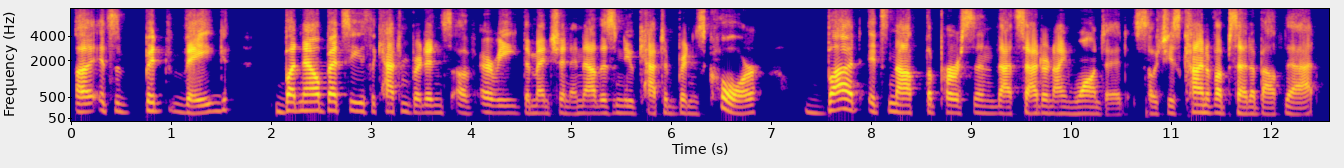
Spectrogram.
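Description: A man's voice: a little high, steady tone, normal speed, sharp tone, dry recording. A man hosting a podcast, giving a casual, informal recap in loose everyday language. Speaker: podcast host. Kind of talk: casual comic-book recap.

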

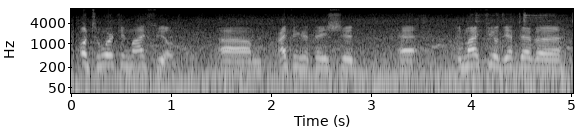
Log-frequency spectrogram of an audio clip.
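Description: A man, answering a street interview on a lapel mic, relaxed and thoughtful with many fillers. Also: high voice, brisk. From Boston, USA. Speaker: interviewee, marketing worker. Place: city street outdoors. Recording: outdoor street with loud traffic noise.

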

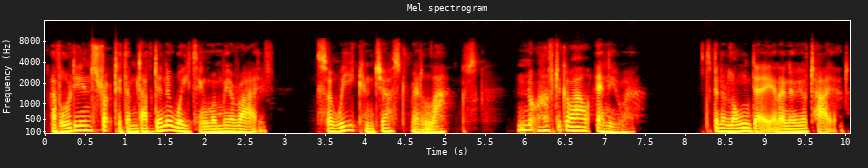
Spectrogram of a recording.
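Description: Husky British werewolf boyfriend, acted by a man. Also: lowish voice, lively intonation, moderate pace, highs cut off. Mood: reassuring, caring. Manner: soothing, affectionate, genteel. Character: tender, protective aristocratic male werewolf fiancé. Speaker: ASMR roleplay performer. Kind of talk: ASMR boyfriend roleplay.

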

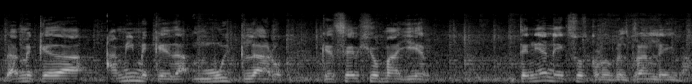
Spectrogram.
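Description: A man on a television talk show tells his side assertively, in a steady mid-pitched voice. He builds his point with quick asides. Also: over music. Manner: assertive, storytelling. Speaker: TV host.

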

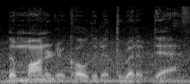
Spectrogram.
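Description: A man playing a terse, disciplined soldier commander in a video game, speaking in clipped orders over a loud score. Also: very deep voice, fast, loud music behind the voice. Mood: stern.

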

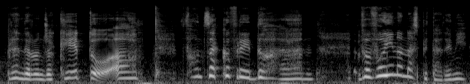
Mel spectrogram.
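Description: A woman's voice: high-pitched, lively intonation, normal speed, darkish tone, slight background noise. A young woman playing a kind, chatty, easily flustered heroine in an anime fan audio drama.

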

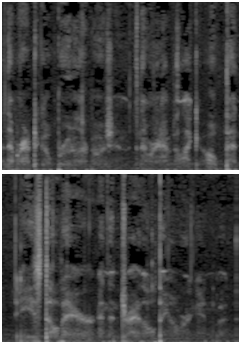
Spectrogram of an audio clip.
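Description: Young man whispering softly. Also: racing. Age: young adult. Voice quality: soft breathy whisper. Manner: casual, gently chatty. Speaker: gaming ASMR video host. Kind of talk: whispered ASMR game commentary. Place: indoor room at home.

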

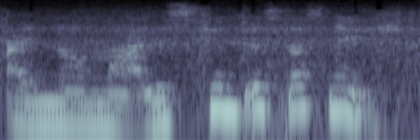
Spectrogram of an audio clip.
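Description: A man's voice: a little high, very animated, unhurried. An actor playing a surly, dismissive male tavern customer in a radio play, grumbling and scornful. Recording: dull, roomy sound with ambient noise.

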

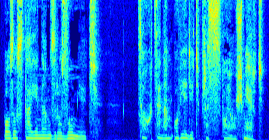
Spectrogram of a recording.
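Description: An actress playing a reflective Roman governor's wife in an audio drama, hushed, measured and breathy. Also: female voice, fairly low pitch, steady tone, exaggerated voice. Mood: hushed, resigned. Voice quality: breathy, half-whispered. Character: Claudia, Pilate's calm, reflective Roman wife.

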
